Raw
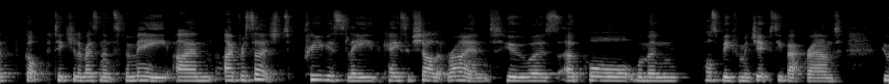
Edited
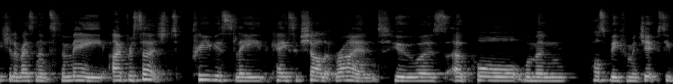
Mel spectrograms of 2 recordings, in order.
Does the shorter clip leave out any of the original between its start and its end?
yes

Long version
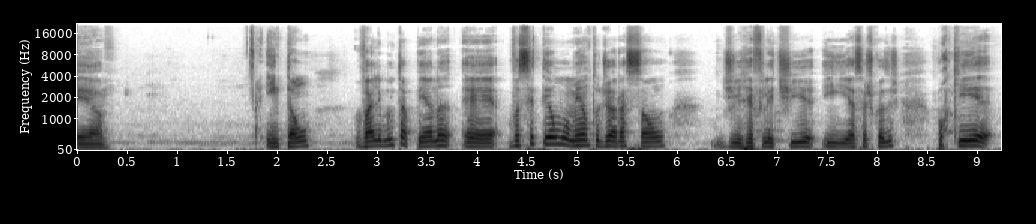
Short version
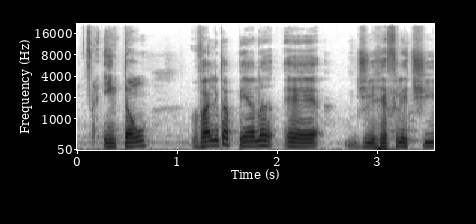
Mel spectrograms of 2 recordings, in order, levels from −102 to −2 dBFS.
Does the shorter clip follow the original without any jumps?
no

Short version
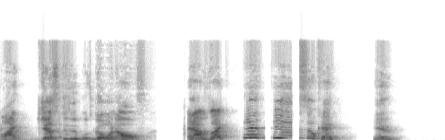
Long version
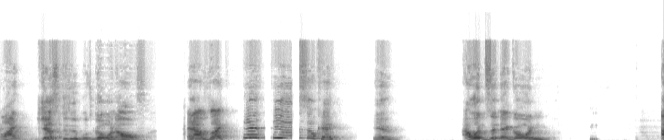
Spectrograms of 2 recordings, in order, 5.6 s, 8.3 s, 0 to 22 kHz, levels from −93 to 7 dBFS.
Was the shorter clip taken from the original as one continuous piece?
yes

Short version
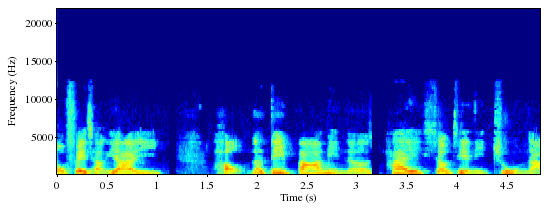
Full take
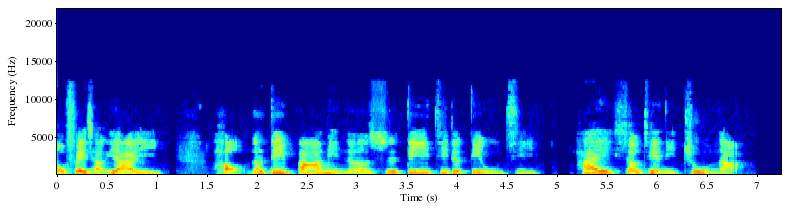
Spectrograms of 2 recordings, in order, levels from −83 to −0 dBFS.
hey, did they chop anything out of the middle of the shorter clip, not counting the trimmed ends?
yes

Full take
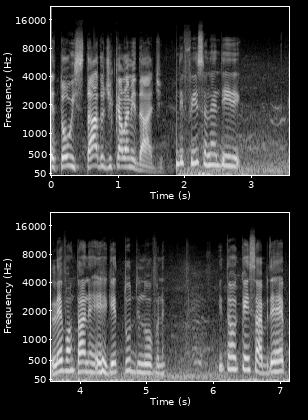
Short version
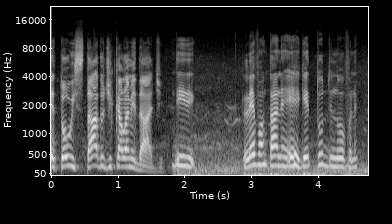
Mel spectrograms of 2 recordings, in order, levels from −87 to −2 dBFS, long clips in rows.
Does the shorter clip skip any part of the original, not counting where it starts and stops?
yes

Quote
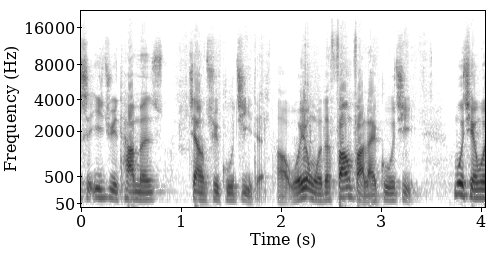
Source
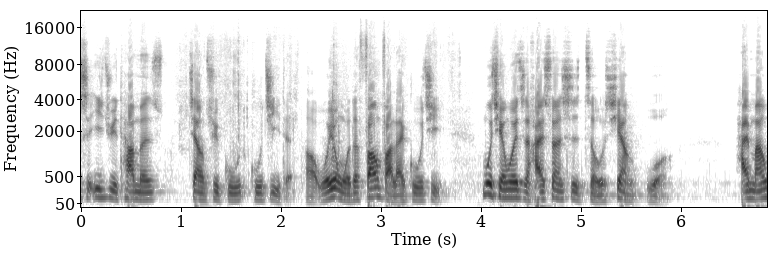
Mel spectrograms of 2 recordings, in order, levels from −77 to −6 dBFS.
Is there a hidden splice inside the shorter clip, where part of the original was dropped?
yes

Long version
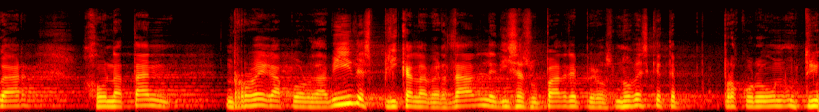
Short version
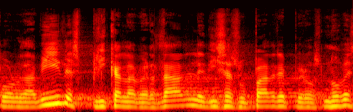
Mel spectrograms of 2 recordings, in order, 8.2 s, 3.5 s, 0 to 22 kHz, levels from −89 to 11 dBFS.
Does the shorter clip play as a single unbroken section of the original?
yes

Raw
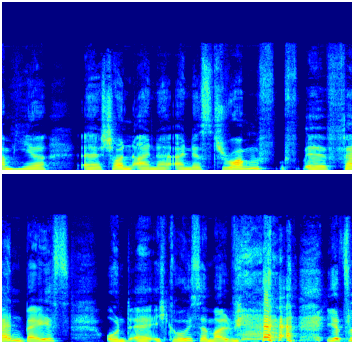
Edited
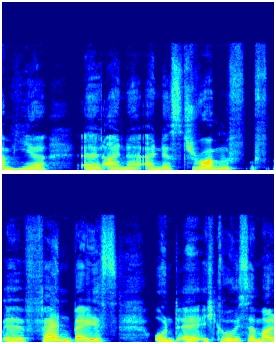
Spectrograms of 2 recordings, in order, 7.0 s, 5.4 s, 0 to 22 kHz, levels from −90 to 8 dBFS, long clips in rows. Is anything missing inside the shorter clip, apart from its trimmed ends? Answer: yes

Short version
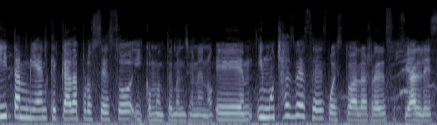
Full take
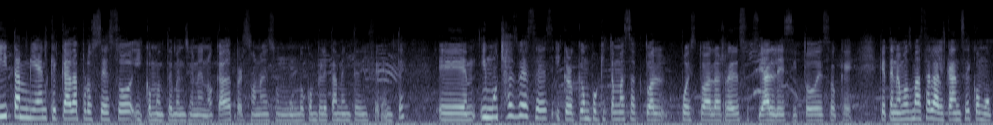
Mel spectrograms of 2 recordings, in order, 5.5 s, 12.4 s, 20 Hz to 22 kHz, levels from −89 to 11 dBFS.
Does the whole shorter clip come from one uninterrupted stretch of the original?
no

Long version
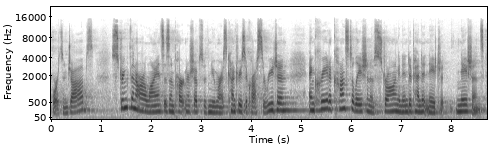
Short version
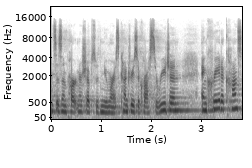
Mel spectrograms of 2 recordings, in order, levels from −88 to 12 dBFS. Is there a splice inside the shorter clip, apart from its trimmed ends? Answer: no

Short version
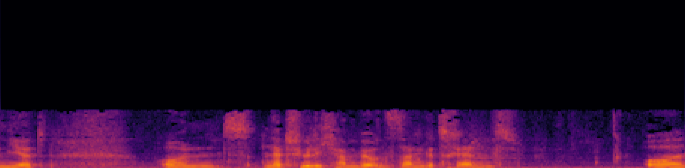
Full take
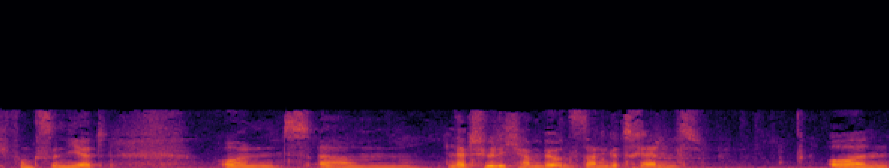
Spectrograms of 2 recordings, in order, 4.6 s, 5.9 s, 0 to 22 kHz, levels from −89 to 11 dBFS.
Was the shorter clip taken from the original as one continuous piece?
no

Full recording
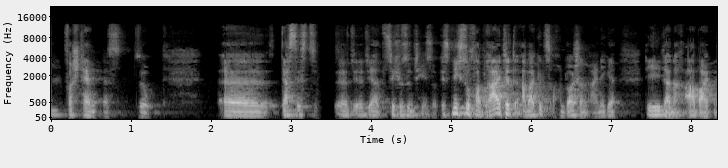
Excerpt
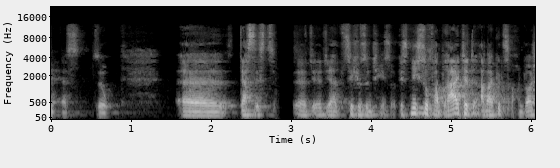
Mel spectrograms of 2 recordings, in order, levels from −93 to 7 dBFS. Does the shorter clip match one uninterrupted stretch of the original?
yes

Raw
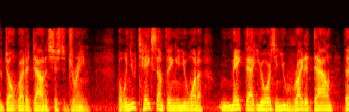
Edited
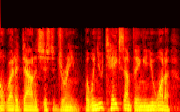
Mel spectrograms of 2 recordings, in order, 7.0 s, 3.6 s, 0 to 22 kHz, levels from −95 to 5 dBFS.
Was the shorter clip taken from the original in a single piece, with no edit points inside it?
no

